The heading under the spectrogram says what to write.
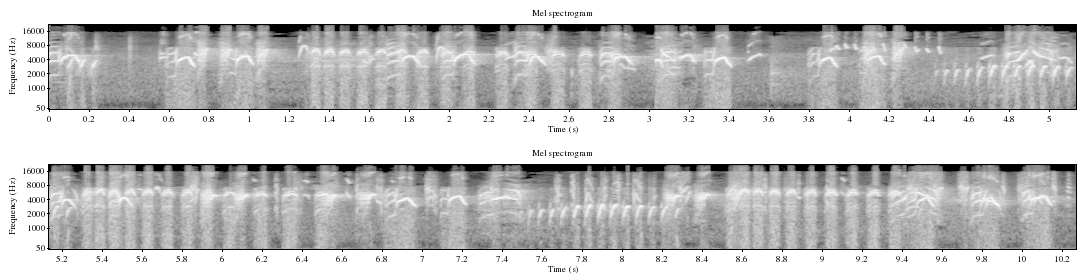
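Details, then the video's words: Asian glossy starling calling as a bird lure: long stretches of dense, squeaky high chatter and chips, with two buzzy rattling trills around the middle. "suara pikat burung konin ampuh"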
